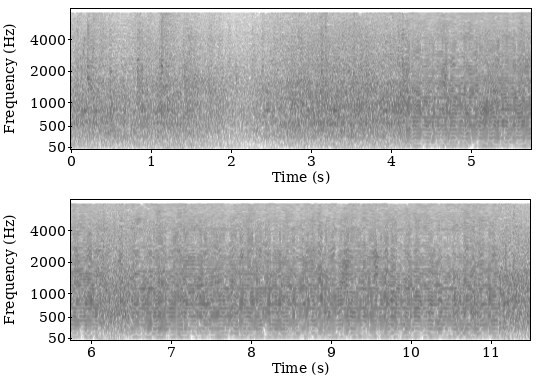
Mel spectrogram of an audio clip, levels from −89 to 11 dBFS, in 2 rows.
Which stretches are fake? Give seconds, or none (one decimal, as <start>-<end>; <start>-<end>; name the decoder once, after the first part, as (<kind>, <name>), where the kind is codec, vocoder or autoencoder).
4.2-6.1 (vocoder, HiFi-GAN); 6.5-11.1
